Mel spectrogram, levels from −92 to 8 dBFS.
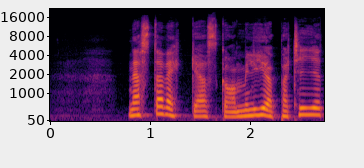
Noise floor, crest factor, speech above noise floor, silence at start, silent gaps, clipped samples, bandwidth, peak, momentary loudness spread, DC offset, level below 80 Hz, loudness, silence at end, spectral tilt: -57 dBFS; 16 dB; 35 dB; 0.8 s; none; under 0.1%; 16.5 kHz; -6 dBFS; 6 LU; under 0.1%; -58 dBFS; -23 LUFS; 0 s; -4.5 dB/octave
